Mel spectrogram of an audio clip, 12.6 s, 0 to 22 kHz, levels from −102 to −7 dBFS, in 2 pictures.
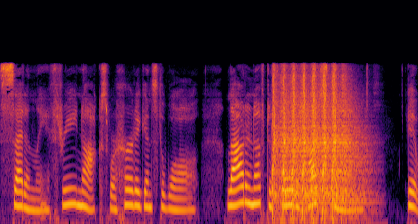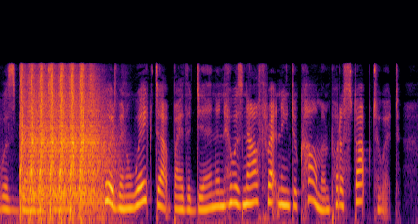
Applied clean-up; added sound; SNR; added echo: none; Gunshot, gunfire; -4 dB; none.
